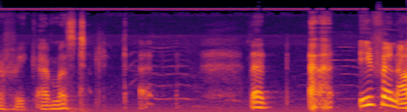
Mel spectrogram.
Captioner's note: laughing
